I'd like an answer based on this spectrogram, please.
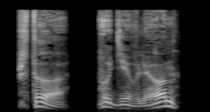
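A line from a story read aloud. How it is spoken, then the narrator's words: Snorted. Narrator (Russian): хмыкнул Воронцов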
